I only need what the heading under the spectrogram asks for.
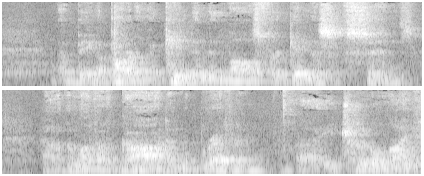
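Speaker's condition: Voice disorder; not contagious

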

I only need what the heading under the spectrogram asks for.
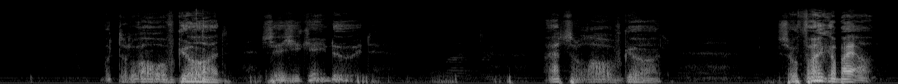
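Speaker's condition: Throat cancer, lost vocal cord; tumor grew from just over one to two inches in about two months

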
